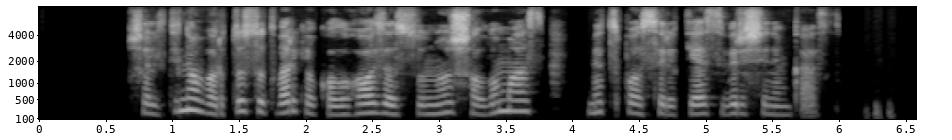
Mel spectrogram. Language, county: Lithuanian, Panevėžys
